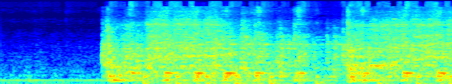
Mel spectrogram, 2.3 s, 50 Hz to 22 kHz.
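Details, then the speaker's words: Craftsman rear-engine tractor, 13 hp Tecumseh OHV, valves just repaired after no compression: cranking turns into ragged uneven firing that almost catches then stumbles; hard start, owner suspects fuel issue, possibly float, unconfirmed. "definitely okay so that's a fuel issue right there you know it seems like it has fuel in it it's like it's almost running"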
